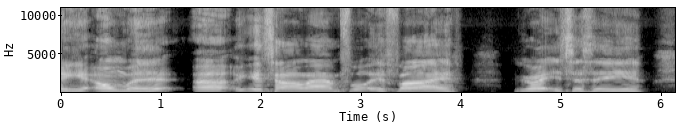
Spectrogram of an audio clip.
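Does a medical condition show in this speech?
Yes: ALS; voice may sound peculiar.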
